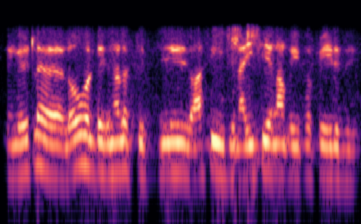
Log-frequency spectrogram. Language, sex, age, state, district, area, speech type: Tamil, male, 18-30, Tamil Nadu, Nagapattinam, rural, conversation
